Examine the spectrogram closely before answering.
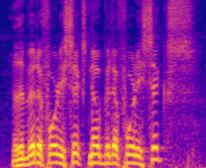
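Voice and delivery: high, loud auctioneer call. Shown as a demonstration. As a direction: bark the bid like an auctioneer. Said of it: "so many ways of wrong".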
